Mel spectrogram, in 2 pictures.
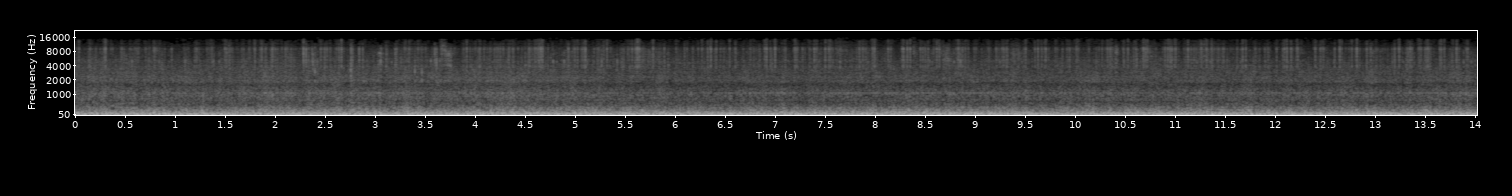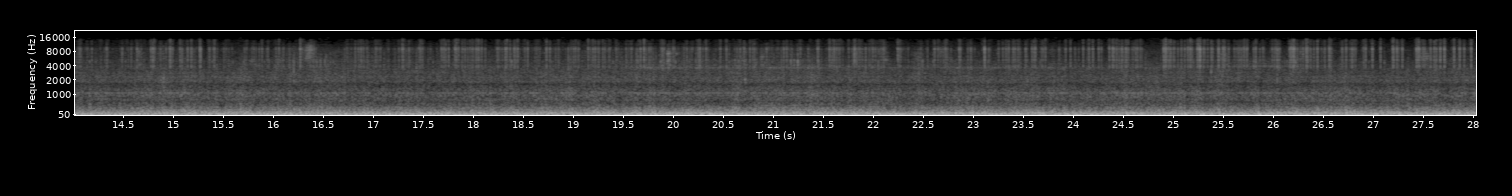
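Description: Steady low rumble of an Alstom AGV (Italo ETR 575) high-speed train running at speed, heard from inside the passenger cabin, with a faint steady whine above it.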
